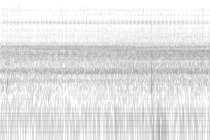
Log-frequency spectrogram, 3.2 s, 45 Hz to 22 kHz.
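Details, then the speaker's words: Sony SL700ME multi-format Betamax VCR (711B3-type deck), about 10 years owned, long unused, playing a tape: steady high-pitched whirring hiss with faint ticking rattle; very noisy, badly worn video head drum bearings. "so so noisy so I mean it's great it's really really good um this is a shame those bearings are so bad"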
